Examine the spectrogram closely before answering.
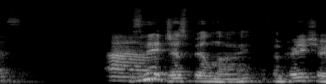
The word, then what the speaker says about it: Nighy: I thought it was Bill Nighy. It could be, but I've only heard Bill Nye, not the science guy.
